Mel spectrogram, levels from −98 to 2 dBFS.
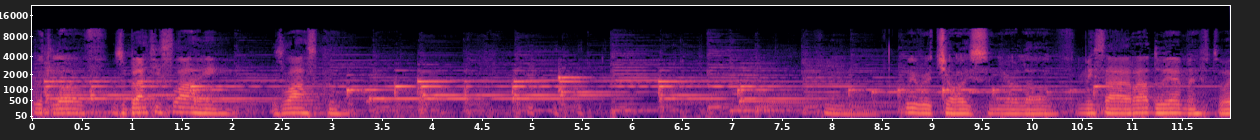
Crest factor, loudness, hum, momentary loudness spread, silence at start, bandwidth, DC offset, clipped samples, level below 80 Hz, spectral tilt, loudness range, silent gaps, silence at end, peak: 16 dB; -31 LUFS; none; 10 LU; 0 s; 10.5 kHz; under 0.1%; under 0.1%; -58 dBFS; -5 dB/octave; 3 LU; none; 0 s; -14 dBFS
